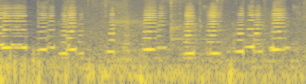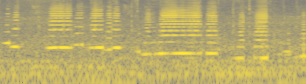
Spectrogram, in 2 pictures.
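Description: Background accordion music: a quick melody of short, held notes over a low accompaniment.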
